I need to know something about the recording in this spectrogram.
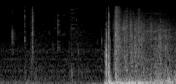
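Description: Gunshots crack in a rapid, loud burst.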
